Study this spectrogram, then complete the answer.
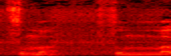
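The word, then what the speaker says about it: ثم: Kemudian sajada di sini yang diperhatikan surat Naba tadi dalam praktek tanya summa kalla saya'lamun, summa jangan summa, jangan seperti sin.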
